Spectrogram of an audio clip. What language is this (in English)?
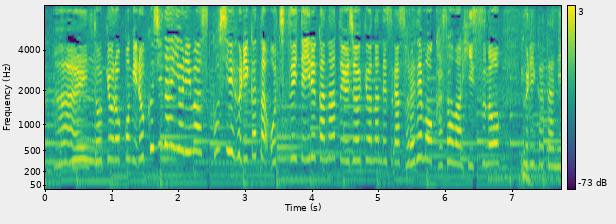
Japanese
